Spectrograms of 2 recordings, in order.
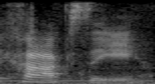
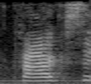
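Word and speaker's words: coxae: inside from the top we can't see the coccy um coccy is spelled like this in case you are curious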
